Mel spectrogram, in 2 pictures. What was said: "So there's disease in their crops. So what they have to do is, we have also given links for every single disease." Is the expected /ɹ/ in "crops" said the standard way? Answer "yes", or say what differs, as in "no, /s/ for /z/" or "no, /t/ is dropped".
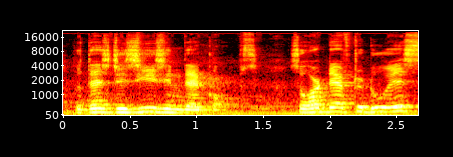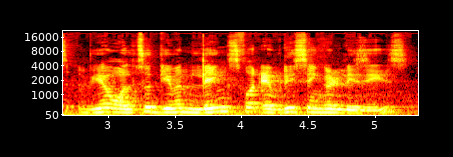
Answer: no, /ɹ/ is dropped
